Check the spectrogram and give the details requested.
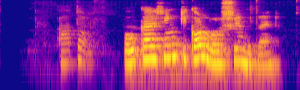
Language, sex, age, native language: Icelandic, female, 11, Icelandic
